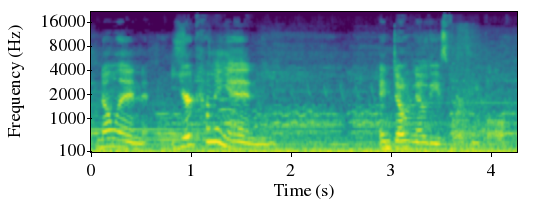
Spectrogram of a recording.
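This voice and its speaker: A woman's voice: medium pitch, very animated, a little slow, over loud music. A woman hosting a reality competition, putting questions to the players at a council. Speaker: host of a fan-made reality competition.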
